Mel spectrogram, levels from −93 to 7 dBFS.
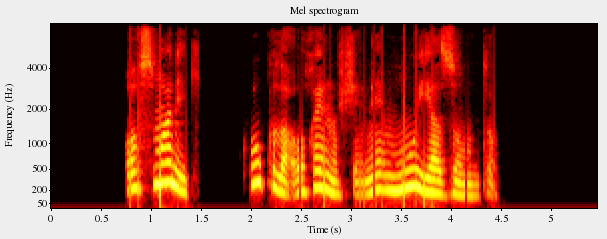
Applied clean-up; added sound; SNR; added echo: none; none; none; none.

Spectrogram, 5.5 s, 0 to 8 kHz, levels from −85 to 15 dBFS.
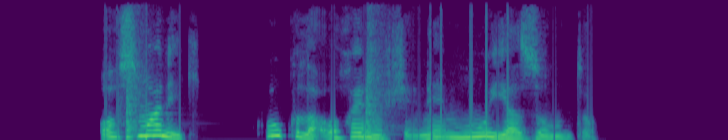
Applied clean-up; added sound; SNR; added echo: none; Snare drum; 15 dB; none.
